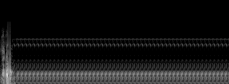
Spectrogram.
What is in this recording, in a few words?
ih synth; synthesis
